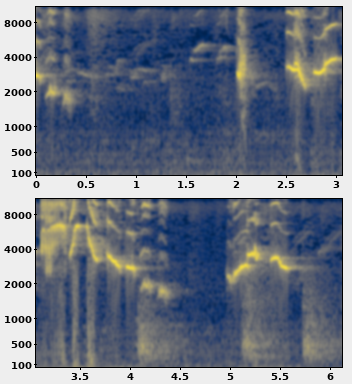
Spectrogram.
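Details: Oriental magpie-robin singing nonstop to excite other magpie-robins. Scattered soft notes give way to a loud, rapid run of buzzy and whistled phrases with sharp clicks. A final bright, rising whistle phrase closes the clip.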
